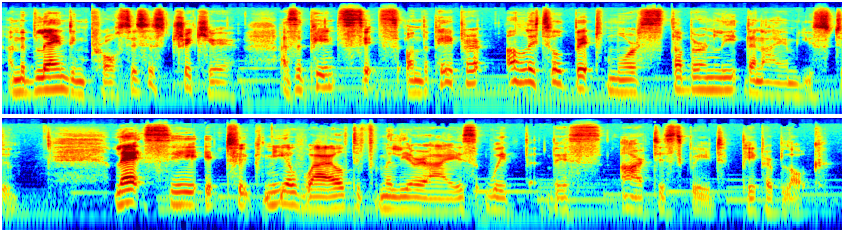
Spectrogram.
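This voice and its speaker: A woman hosting a watercolour channel, talking in a hoarse, croaky voice from a cold as she narrates a chatty tutorial voice-over. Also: low-pitched, normal speed. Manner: chatty, explanatory, lightly humorous. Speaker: art channel host. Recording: voice-over with guitar music behind.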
